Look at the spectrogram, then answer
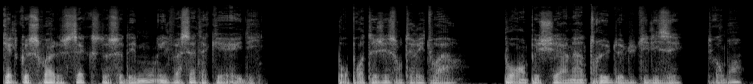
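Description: A man voicing a stern, terse gunslinger who gives calm commands in an audiobook. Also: very deep voice, brisk, creaky, husky, no room sound, clean studio sound, full character voice.

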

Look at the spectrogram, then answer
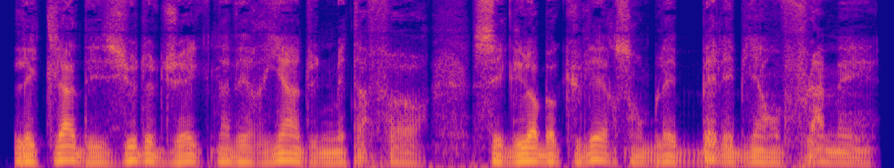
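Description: A man narrating a novel aloud in a measured, dramatic storytelling manner. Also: extremely low pitch, breathy edge, no room sound, clean studio sound. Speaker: audiobook narrator.

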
